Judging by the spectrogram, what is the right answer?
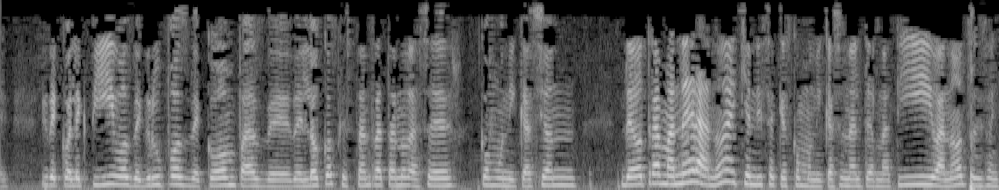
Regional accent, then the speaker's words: Mexico; somos originarios de distintos lados también, ¿no? Hay una chica ecuatoriana, pero también hay peruanos, yo que vengo de México.

